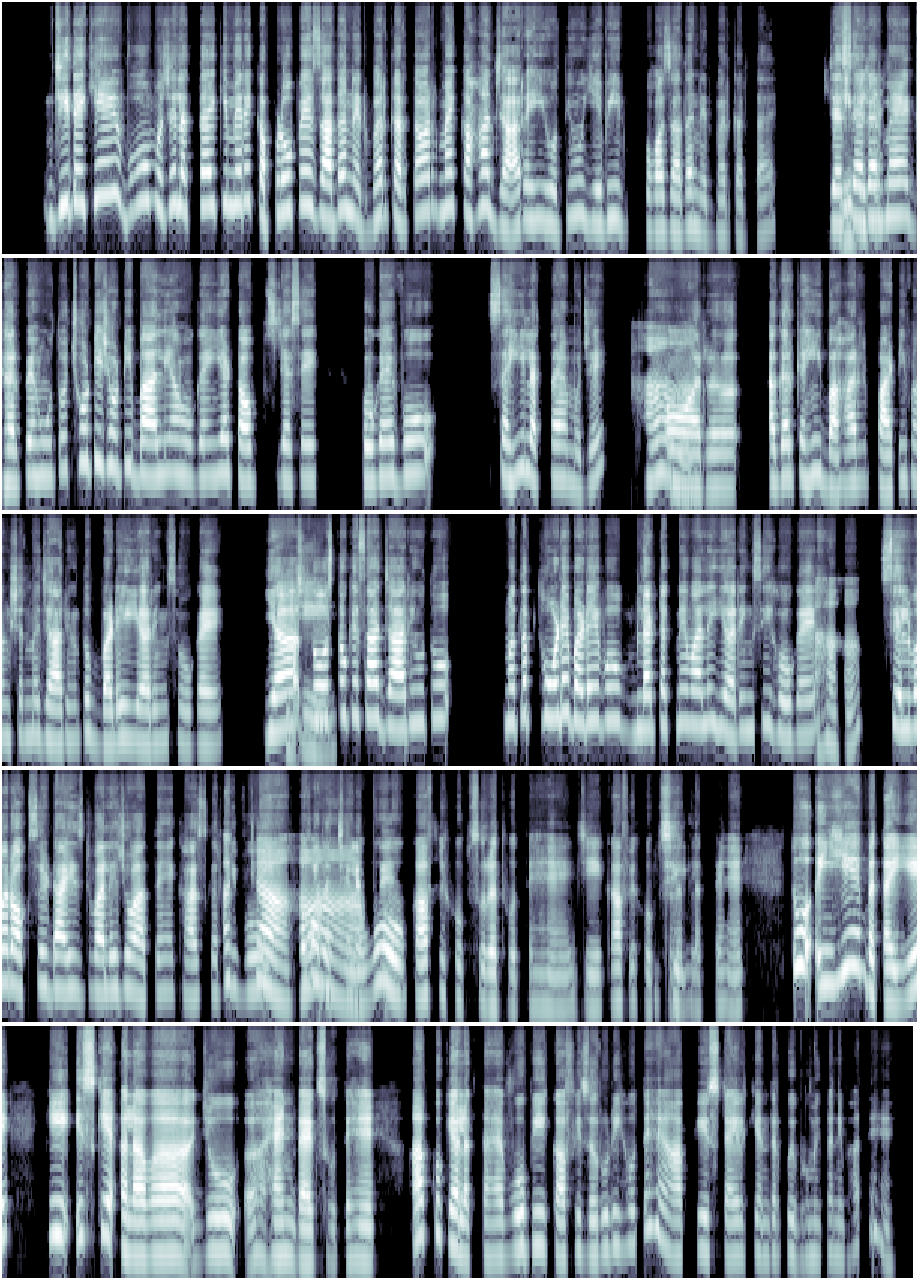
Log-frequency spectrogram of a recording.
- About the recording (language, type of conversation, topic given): Hindi, podcast, आराम और स्टाइल में से आप क्या चुनते हैं?
- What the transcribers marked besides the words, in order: in English: "टॉप्स"; in English: "पार्टी, फंक्शन"; in English: "इयररिंग्स"; in English: "इयररिंग्स"; in English: "सिल्वर ऑक्सिडाइज्ड"; in English: "हैंडबैग्स"; in English: "स्टाइल"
